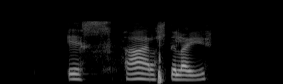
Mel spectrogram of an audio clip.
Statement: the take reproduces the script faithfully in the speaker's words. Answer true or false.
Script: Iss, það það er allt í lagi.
false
